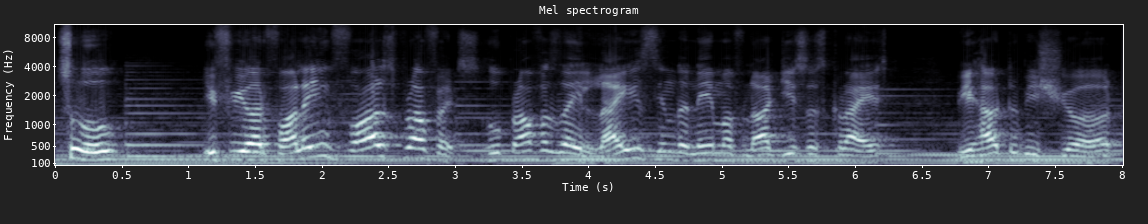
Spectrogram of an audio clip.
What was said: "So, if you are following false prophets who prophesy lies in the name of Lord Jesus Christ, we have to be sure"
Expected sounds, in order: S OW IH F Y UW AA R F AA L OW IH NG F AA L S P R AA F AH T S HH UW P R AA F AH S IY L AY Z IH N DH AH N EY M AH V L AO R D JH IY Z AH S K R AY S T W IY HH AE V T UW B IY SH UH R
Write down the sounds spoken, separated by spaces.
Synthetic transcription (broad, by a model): S OW IH F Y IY AA R F AA L OW IH NG F AA L S P R AA F AH T S HH UW P R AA F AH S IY L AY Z IH N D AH N EY M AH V L AO R D JH IY S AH S K R AY S T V IY HH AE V T UW B IY SH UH R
